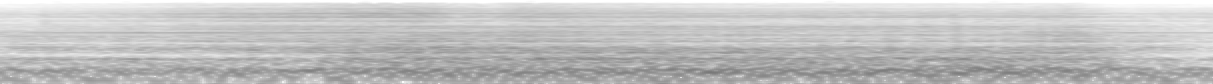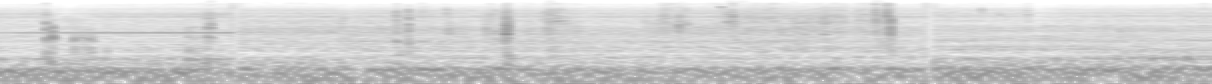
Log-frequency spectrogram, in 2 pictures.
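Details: Gas furnace after replacing a diesel-sounding inducer motor on a no-heat call, pressure switch closing and burners lit: steady low roar of burners over an even inducer hum, then a few light clicks; firing normally.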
